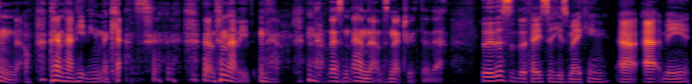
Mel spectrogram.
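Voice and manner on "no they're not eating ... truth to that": smug, condescending, smarmy, sassy, dismissive tone. Retelling what a reporter from Politico said: imitating a smarmy, sassy reporter. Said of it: ""I'm going to do an impression."".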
